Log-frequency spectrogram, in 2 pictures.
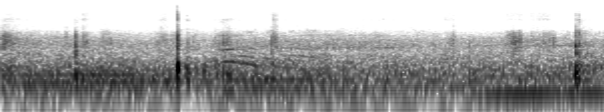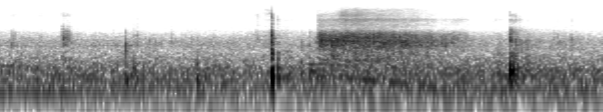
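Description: Tennis ball being hit back and forth in a rally on a clay court: sharp pops of racket strikes and bounces a second or more apart, the clearest about a second in and another past four seconds in. Just before five seconds there is a short scuff, likely a shoe sliding on the clay.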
